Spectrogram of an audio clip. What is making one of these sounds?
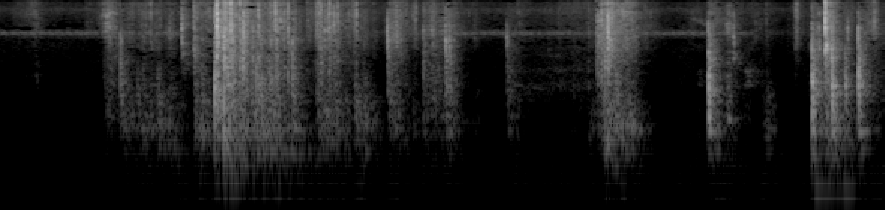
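Bamboo poles clatter and knock together.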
